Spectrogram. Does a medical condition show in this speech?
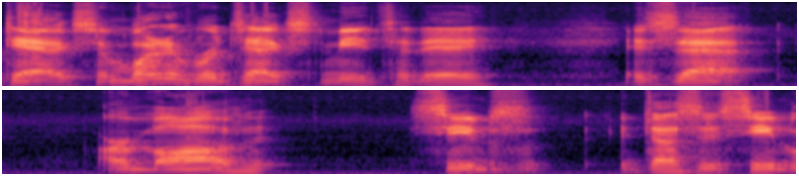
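Yes: multiple sclerosis; affects fingers.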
